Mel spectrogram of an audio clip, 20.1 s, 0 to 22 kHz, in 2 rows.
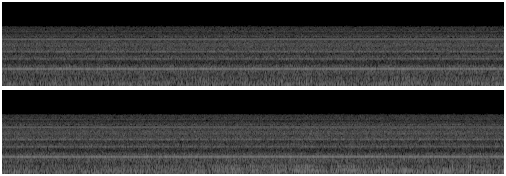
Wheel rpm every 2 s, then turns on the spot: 0, 0, 0, 0, 0, 0, 0, 0, 0, 0.
none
